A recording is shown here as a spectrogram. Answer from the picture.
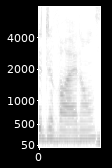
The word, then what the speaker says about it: Divinyls: It's the Divinyls.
